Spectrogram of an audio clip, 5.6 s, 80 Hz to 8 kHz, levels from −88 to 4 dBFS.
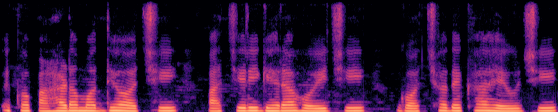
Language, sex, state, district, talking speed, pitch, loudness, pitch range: Odia, female, Odisha, Nuapada, 95 wpm, 200 Hz, -15 LUFS, 185-205 Hz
